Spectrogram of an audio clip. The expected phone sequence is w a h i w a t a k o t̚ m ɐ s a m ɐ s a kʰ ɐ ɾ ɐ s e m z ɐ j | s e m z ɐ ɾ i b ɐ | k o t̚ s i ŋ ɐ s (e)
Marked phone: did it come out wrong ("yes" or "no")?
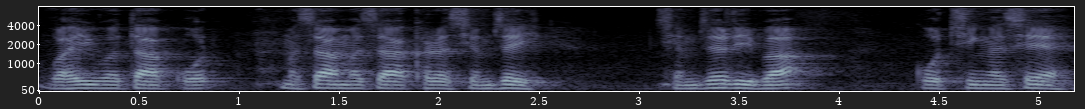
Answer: no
